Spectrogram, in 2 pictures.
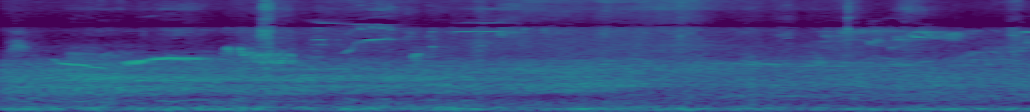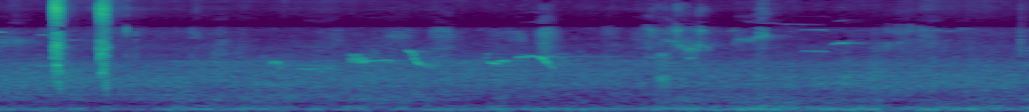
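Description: Birds chirping in short calls over a low wind rumble on the microphone, with grass rustling near the start. Two sharp clicks come about five seconds in.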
